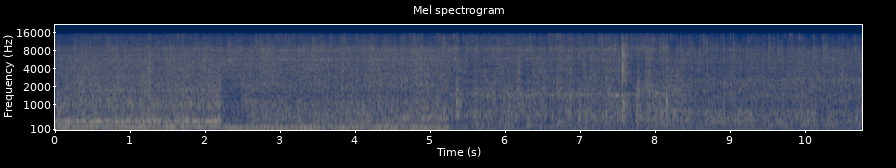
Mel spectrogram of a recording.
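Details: Wahoo KICKR ROLLR, SNAP, CORE and KICKR V5 2020 played back-to-back in easiest gearing: low steady hum and even whir, note shifting as each trainer takes over; all smooth and quiet, no rubbing or knocking.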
